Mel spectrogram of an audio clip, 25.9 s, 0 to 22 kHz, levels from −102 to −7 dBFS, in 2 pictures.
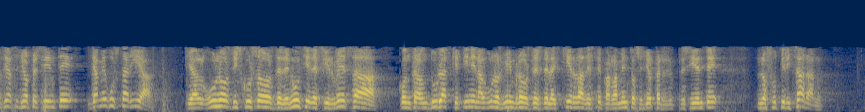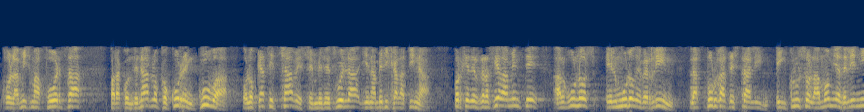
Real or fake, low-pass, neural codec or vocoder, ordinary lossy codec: real; 7.2 kHz; none; AAC, 16 kbps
